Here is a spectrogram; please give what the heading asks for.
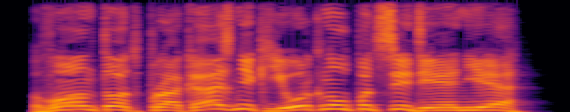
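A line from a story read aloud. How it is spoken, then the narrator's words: Shout. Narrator (Russian): крикнул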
